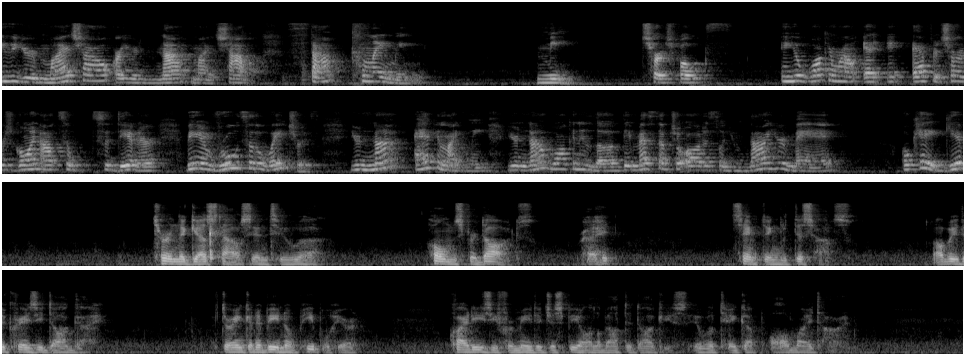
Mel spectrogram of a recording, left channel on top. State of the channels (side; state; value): both; different; correlation -0.01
